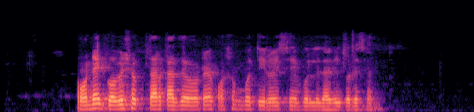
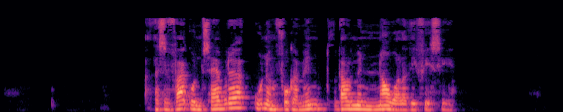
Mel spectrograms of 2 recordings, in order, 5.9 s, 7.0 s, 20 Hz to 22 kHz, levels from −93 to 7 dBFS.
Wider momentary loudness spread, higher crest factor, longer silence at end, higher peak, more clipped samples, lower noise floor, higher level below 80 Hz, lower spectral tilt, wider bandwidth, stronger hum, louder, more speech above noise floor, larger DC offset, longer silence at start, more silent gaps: about the same, 11 LU vs 12 LU; about the same, 18 dB vs 20 dB; second, 1.2 s vs 1.4 s; about the same, -2 dBFS vs 0 dBFS; neither; second, -77 dBFS vs under -90 dBFS; about the same, -58 dBFS vs -60 dBFS; first, -8.5 dB/octave vs -6.5 dB/octave; second, 6.2 kHz vs 11.5 kHz; neither; about the same, -18 LUFS vs -19 LUFS; second, 59 dB vs over 72 dB; neither; second, 0.95 s vs 1.95 s; neither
